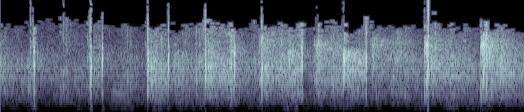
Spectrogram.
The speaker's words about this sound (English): So can we have a big clap for him?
